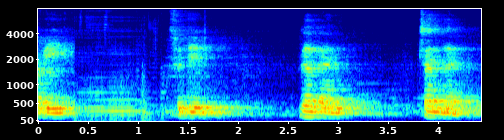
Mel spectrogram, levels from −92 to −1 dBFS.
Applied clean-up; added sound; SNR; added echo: neural separator model SepFormer DNS4.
